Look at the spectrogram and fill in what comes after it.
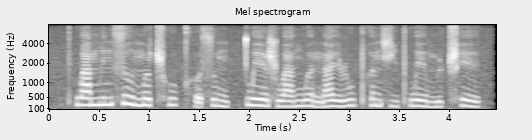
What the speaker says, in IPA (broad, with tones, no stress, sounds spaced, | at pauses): pʰ w ä˦ m i˦ n s ɹ̩˥˨ n̪ ɤ˥˨ ʈ͡ʂʰ u˥˨ kʰ ɤ̰˨˩ s ʊ˥˨ ŋ | t̪ w e˥˨ ɪ̯ ʂ w ä˨˦ n̪ w ə̰˨˩ n a˥˨ ɪ̯ ɻ u˥˨ pʰ ə˥˨ n ɕ i˨˦ pʰ w e˥˨ ɪ̯ m y˨˦ ʈ͡ʂʰ e˥˨ ɪ̯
